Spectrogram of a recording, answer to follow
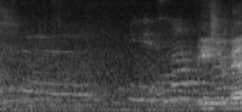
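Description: A faint, high-pitched voice speaking.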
